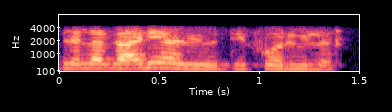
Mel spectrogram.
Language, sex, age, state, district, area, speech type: Marathi, male, 18-30, Maharashtra, Nanded, rural, conversation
